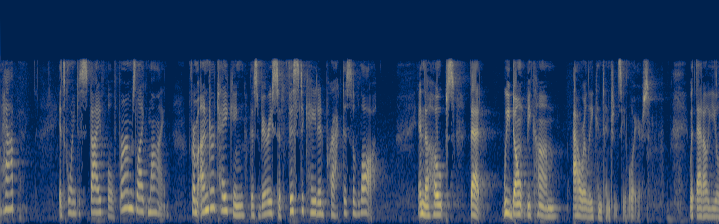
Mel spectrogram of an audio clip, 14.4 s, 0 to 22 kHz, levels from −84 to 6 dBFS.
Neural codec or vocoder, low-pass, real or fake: none; 7.2 kHz; real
